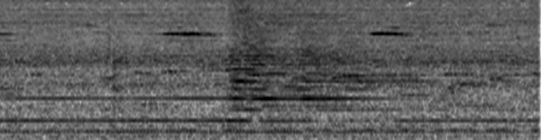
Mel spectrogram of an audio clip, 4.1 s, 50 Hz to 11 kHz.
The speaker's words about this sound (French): Pour découvrir Détroit, rien de tel qu'une balade en People Mover. Le People Mover, c'est un tramway aérien qui tourne autour de Downtown. Il a été construit en 1993 seulement,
